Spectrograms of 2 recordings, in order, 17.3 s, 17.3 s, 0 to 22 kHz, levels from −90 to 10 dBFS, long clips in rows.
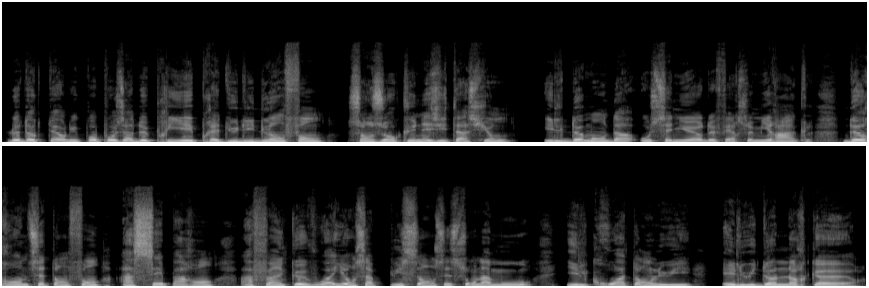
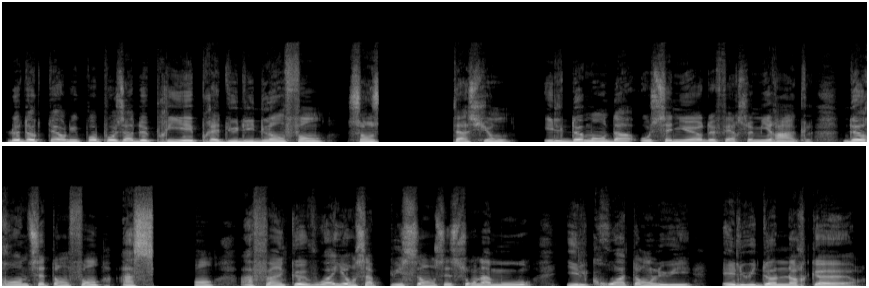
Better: first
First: none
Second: audio cutting out; at 4 s for 1 s and at 10 s

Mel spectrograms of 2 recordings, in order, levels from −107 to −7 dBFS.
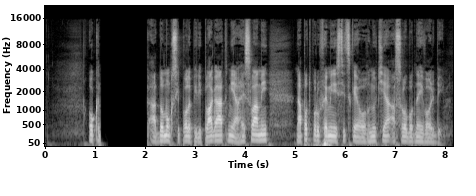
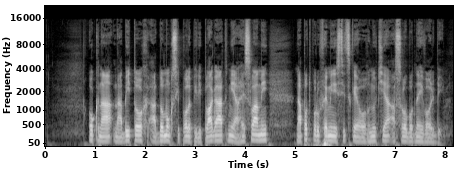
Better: second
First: audio cutting out; at 1 s for 1 s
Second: none

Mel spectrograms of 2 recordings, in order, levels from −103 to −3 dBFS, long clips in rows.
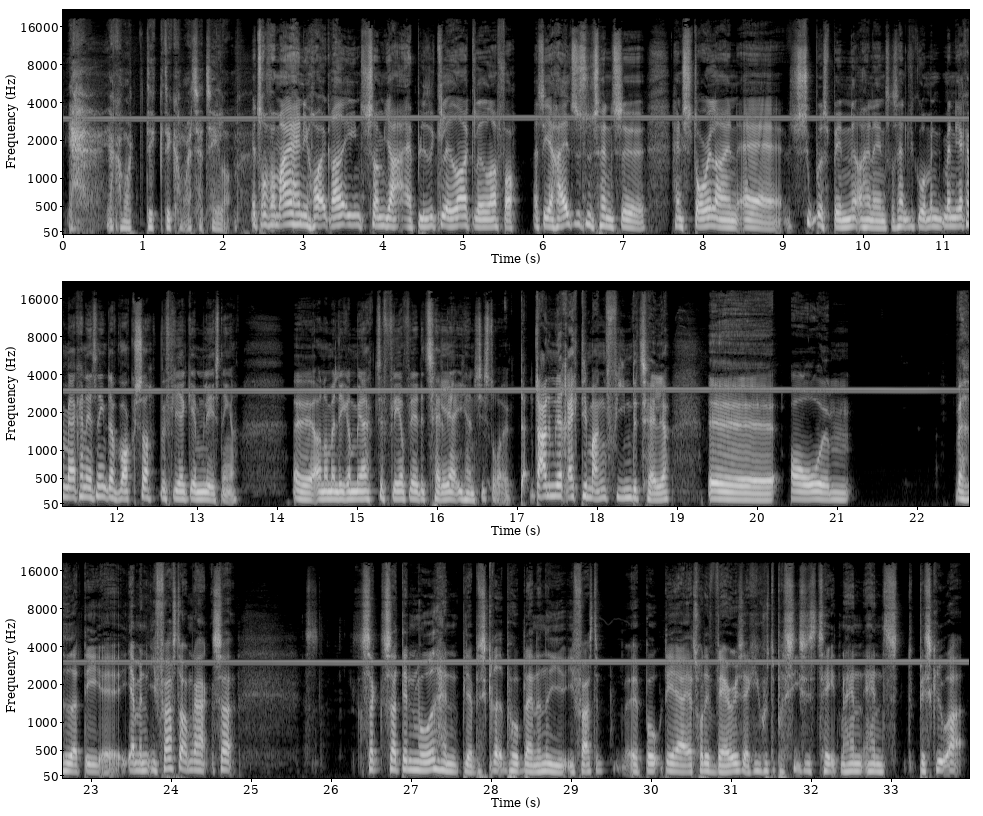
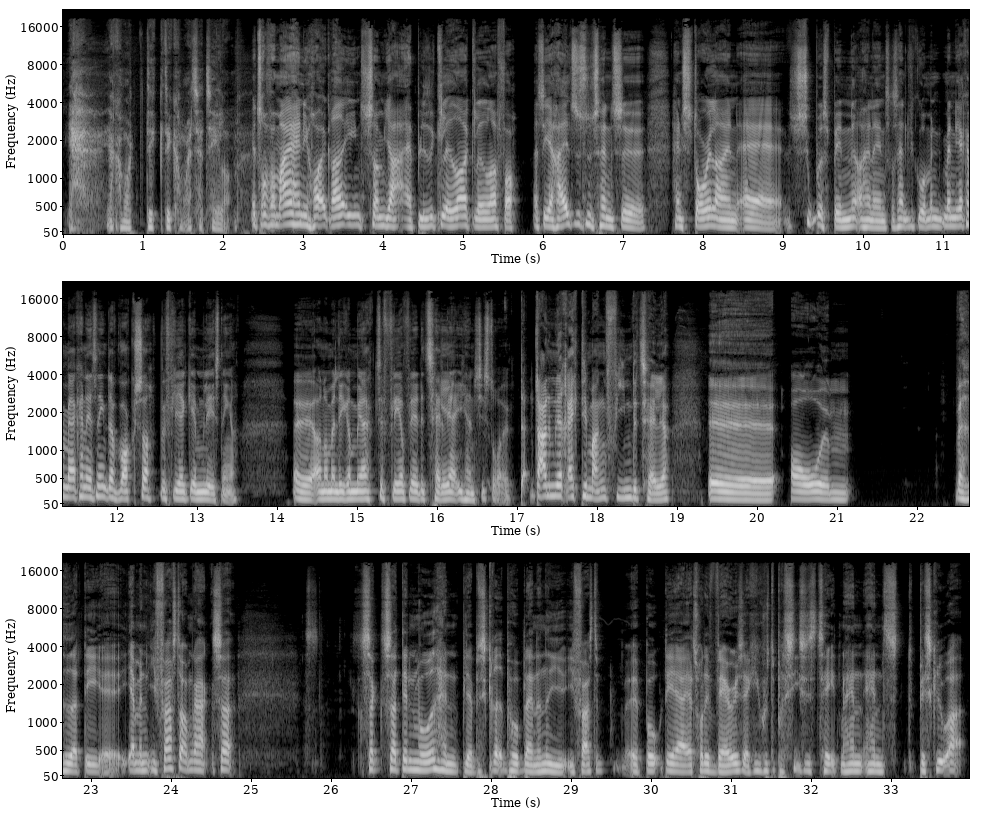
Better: second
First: high-pitched whine; noticeable; throughout; 3 kHz, 20 dB below the speech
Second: none

